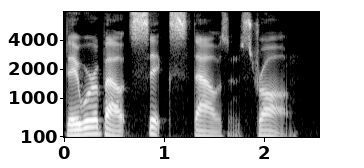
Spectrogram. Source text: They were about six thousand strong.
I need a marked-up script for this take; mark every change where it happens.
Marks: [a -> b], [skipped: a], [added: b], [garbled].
They were about six thousand strong.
